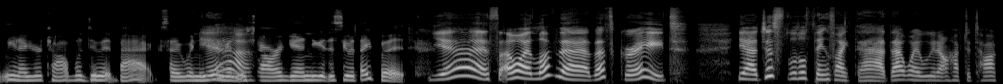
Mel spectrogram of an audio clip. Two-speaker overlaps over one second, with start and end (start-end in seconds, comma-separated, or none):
none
